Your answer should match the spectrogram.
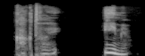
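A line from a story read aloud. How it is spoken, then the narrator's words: Whisper. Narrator (Russian): прошептала она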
